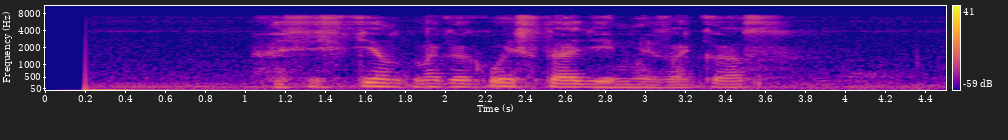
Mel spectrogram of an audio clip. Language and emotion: Russian, neutral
